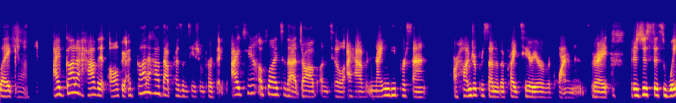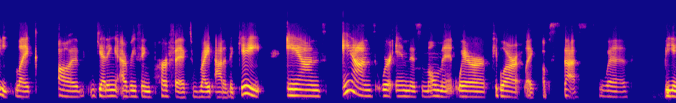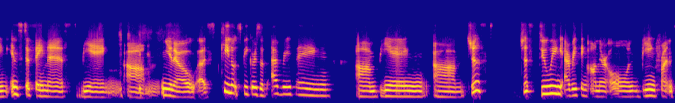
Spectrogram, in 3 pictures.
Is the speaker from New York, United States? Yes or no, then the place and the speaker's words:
yes; New York City, New York, United States; as a New Yorker, you know, where much of the birthplace of art and fashion, you know, really is happening here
